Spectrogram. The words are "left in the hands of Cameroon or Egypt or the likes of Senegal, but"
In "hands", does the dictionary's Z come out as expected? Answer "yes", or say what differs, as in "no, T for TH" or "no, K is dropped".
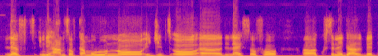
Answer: no, S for Z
